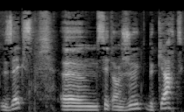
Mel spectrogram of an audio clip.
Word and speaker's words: Z/X: Alors ZX qu'on prononce Zex, c'est un jeu de cartes qui se joue uniquement en Asie, au Japon essentiellement.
